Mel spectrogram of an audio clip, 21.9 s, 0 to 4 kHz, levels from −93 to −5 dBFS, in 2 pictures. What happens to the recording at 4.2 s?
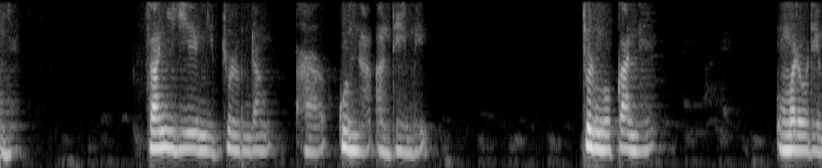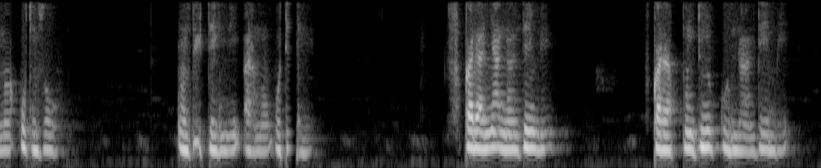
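At 4.20 to 4.23 s, about 20 ms of the call's audio arrived too late for the decoder, a short concealed packet loss. The receiver covered about 13 ms of the gap by extending the preceding sound, its pitch if voiced or shaped noise if not, and then crossfaded back into the real signal. The result is a brief smear or wobble. Nothing is heard above 4 kHz, consistent with a G.711 mu-law call path.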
